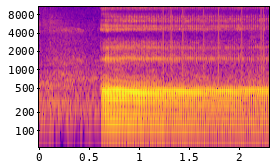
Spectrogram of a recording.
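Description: A man's drawn-out hesitation sound, a held 'aaah' between phrases, starting about half a second in after a short silence and sustained on one slowly sinking pitch.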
